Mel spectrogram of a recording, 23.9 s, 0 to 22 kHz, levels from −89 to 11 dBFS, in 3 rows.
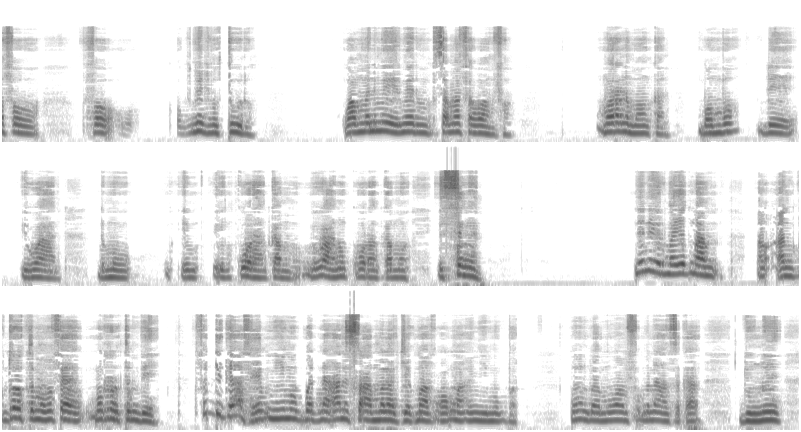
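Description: From start to finish, the speech carries heavy damage that points to HE-AAC compression at a very low bitrate, around 12 kbps. The likely mechanism is spectral band replication. Only the lower spectrum is coded properly. The treble is rebuilt by copying lower bands upward under a coarse envelope. So the top end sounds synthetic, and its harmonics no longer line up with the ones below. The s sounds come out gritty and lispy, with a metallic edge. Nothing is present above 11.5 kHz.

From 16.16 to 16.20 s, just before "mu féé mu", there is pre-echo. It lasts about 39 ms. A sharp onset lands late in a transform block. The codec spreads its quantisation noise across the whole block, so noise sized for the loud attack also fills the quiet gap before it. You hear a brief hiss ahead of the onset. The attack itself sounds softened and smeared rather than crisp.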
